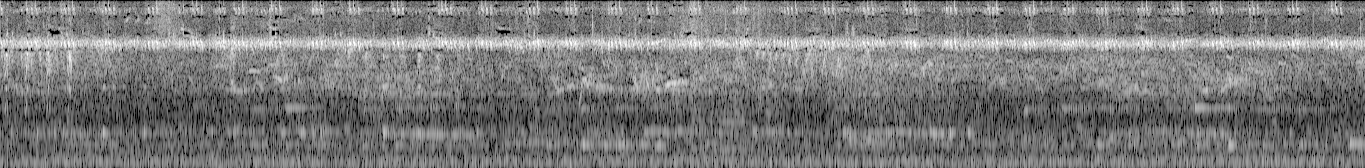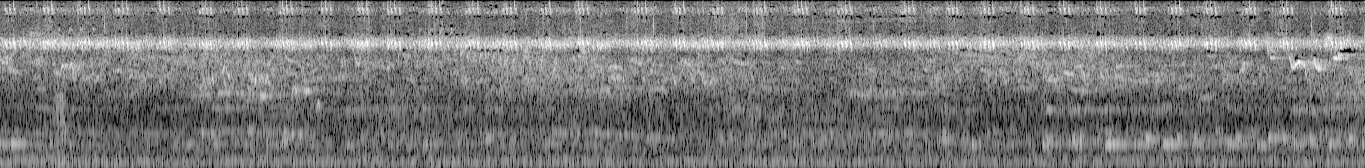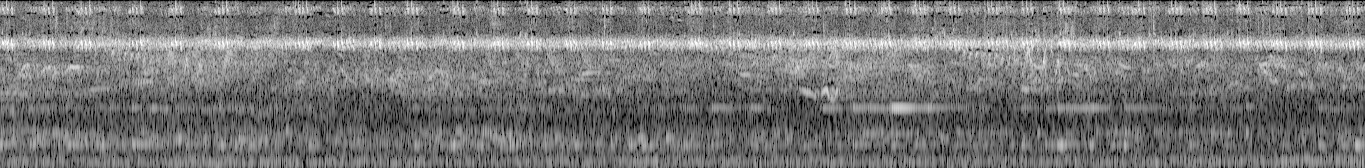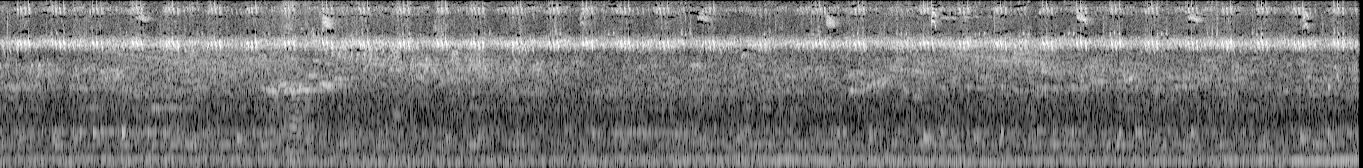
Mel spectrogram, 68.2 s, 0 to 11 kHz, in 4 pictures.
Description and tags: Country side ambient background: crickets, birds, insects. Distant cow bells, sheep, dog barking. Far away car. Recorded on Tascam DR-100MK3, 2x Microtech M930 in ORTF setup.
